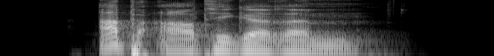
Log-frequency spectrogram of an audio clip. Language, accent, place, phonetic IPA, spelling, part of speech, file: German, Germany, Berlin, [ˈapˌʔaʁtɪɡəʁəm], abartigerem, adjective, De-abartigerem.ogg
- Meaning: strong dative masculine/neuter singular comparative degree of abartig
